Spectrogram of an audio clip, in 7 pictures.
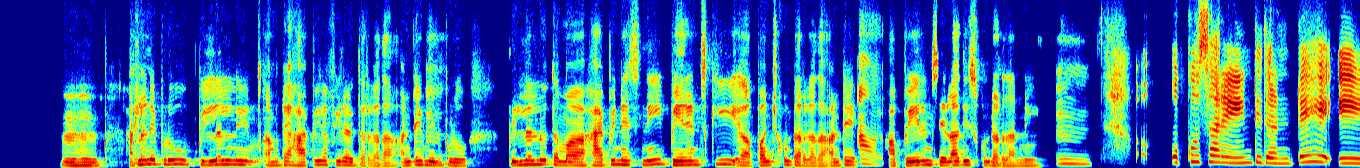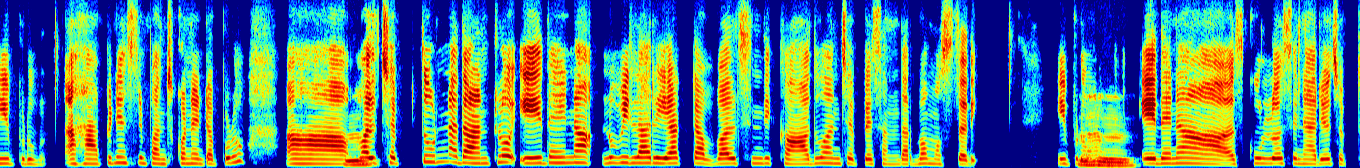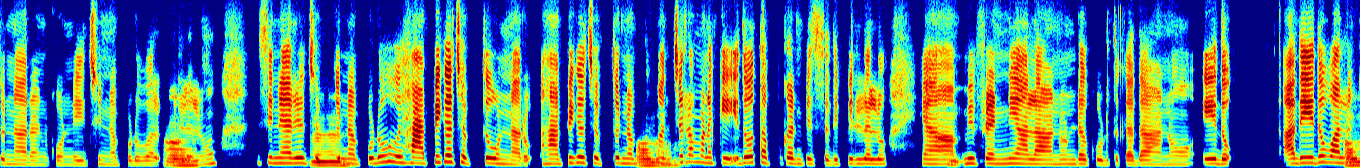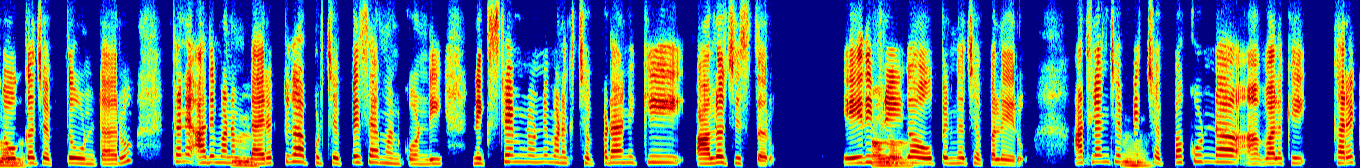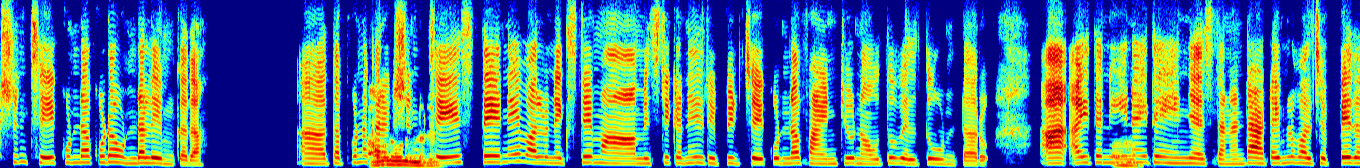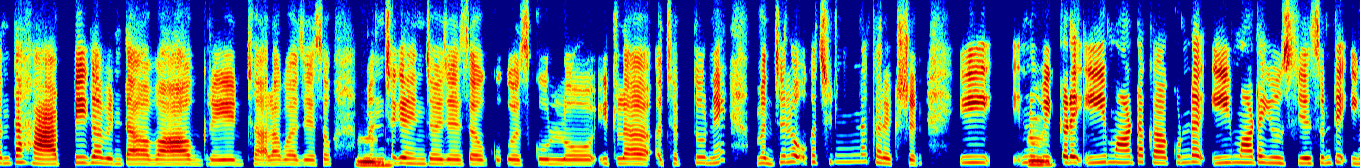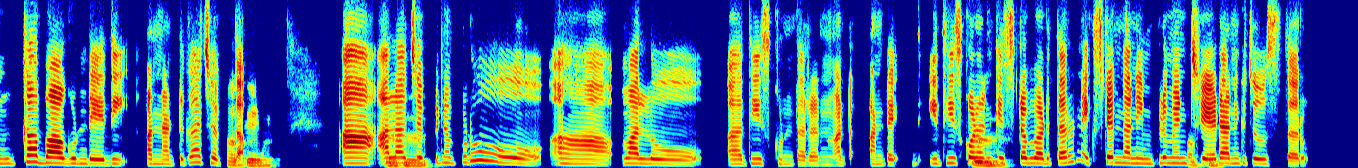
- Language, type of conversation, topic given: Telugu, podcast, మీ ఇంట్లో పిల్లల పట్ల ప్రేమాభిమానాన్ని ఎలా చూపించేవారు?
- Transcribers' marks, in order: in English: "హ్యాపీ‌గా"; in English: "హ్యాపీనెస్‌ని పేరెంట్స్‌కి"; in English: "పేరెంట్స్"; in English: "హ్యాపీనెస్‌ని"; in English: "రియాక్ట్"; tapping; in English: "స్కూల్‌లో సినారియో"; in English: "సినారియో"; in English: "హ్యాపీగా"; in English: "హ్యాపీగా"; in English: "ఫ్రెండ్‌ని"; other background noise; in English: "జోక్‌గా"; in English: "డైరెక్ట్‌గా"; in English: "నెక్స్ట్ టైమ్"; in English: "ఫ్రీ‌గా, ఓపెన్‌గా"; in English: "కరెక్షన్"; in English: "కరెక్షన్"; in English: "నెక్స్ట్ టైమ్"; in English: "మిస్టేక్"; in English: "రిపీట్"; in English: "ఫైన్ ట్యూన్"; in English: "హ్యాపీగా"; in English: "వావ్! గ్రేట్!"; in English: "ఎంజాయ్"; in English: "కరెక్షన్"; in English: "యూజ్"; in English: "నెక్స్ట్ టైమ్"; in English: "ఇంప్లిమెంట్"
